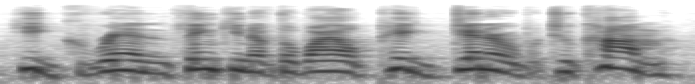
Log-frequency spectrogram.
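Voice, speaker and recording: Her voice is mid-range with a breathy edge. She's an older woman, a grandmother, reading a child a bedtime story in an unhurried, expressive manner.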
